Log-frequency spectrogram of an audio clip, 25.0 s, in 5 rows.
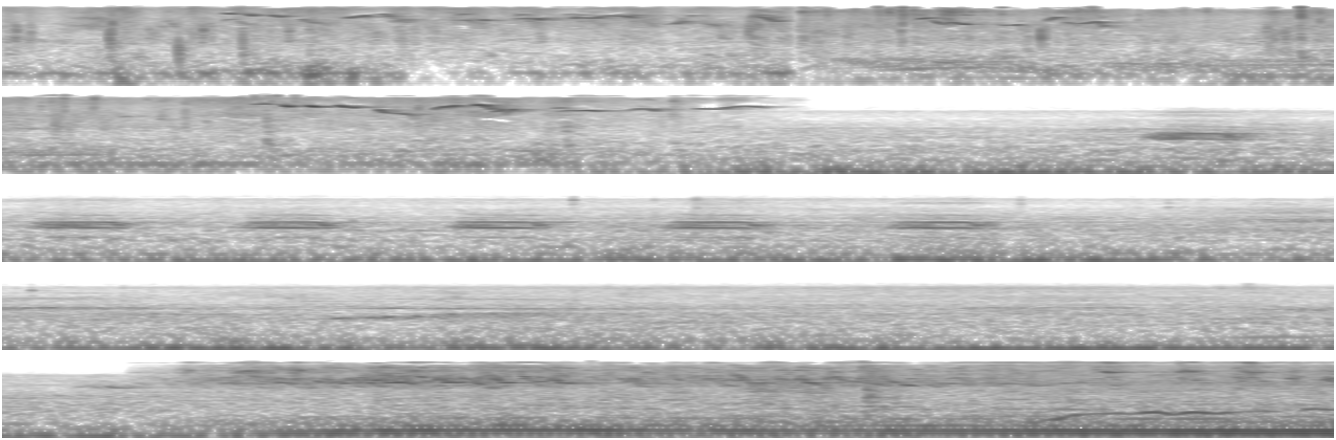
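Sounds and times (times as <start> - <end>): small birds chirping: 0.0 - 7.9, 20.4 - 24.9
low rumble: 6.8 - 24.9
repeated bird call: 20.6 - 24.9.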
